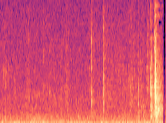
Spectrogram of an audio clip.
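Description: A few light clicks of a car seat's metal harness splitter plate and strap hardware being handled as the harness straps are slipped off it, with a sharper click near the end.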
